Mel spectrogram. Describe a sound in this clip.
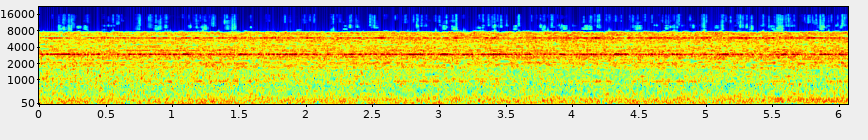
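A car engine drones as a car drives.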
